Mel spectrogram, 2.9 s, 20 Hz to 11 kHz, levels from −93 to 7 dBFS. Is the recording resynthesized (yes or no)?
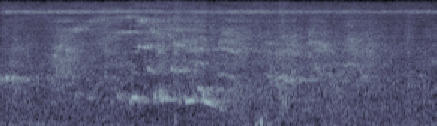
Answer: yes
